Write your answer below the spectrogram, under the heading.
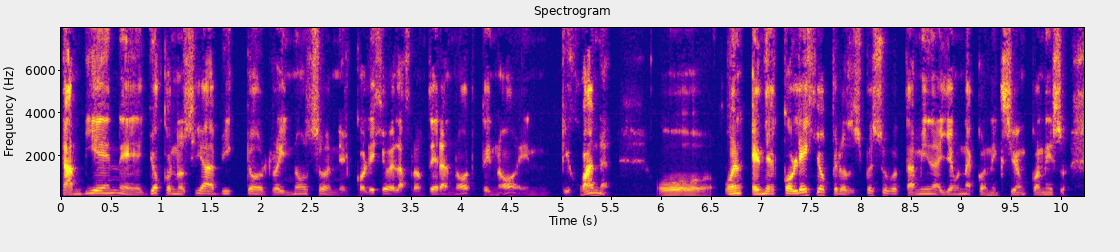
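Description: A man with an ordinary speaking voice, fairly low-pitched, at a moderate pace with ordinary pitch variation, in a dry, close sound with no echo and a very clean recording over a silent background. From Mexico, Veracruz. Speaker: professor. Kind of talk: interview.

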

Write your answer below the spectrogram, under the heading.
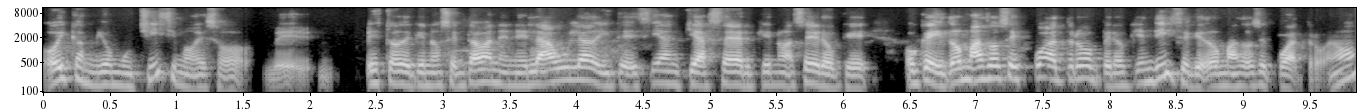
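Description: A woman in an Argentine accent speaks at a very deep, low pitch with a dark, mellow tone and ordinary pitch variation. The background is quiet. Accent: Argentine Spanish (Rioplatense). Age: 50s. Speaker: podcast host. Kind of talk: casual interview chat.

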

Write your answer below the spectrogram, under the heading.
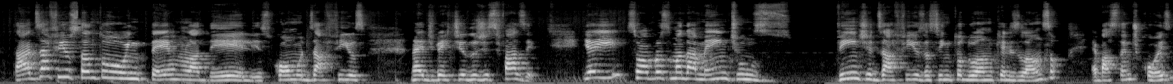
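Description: At a moderate pace, a woman speaks in a somewhat breathy, fairly high voice. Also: lively intonation. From Brazil, Minas Gerais. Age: 20s. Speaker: startup mentor and entrepreneur. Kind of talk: casual interview.

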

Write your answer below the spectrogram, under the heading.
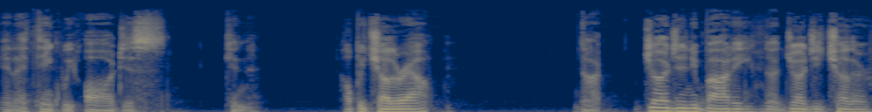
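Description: A man speaks with fairly even intonation on a very clean recording with a silent background. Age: 30s. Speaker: podcast host and father. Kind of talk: solo podcast monologue. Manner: casual, conversational.

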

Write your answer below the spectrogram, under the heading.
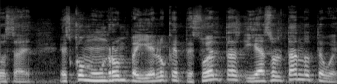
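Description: A man's voice sits high in pitch. He talks at a moderate pace. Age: 30s. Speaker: filmmaker. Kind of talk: casual chat.

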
